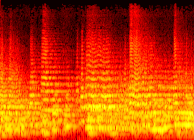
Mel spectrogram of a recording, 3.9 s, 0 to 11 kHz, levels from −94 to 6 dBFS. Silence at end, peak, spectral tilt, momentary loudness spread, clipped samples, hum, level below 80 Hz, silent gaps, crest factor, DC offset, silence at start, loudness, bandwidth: 0 s; -6 dBFS; -7 dB/octave; 5 LU; under 0.1%; none; -52 dBFS; none; 14 dB; under 0.1%; 0 s; -20 LUFS; 10 kHz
